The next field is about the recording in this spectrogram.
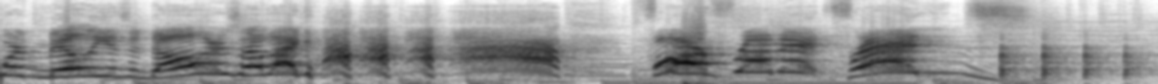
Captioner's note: laughs hysterically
